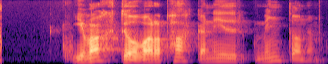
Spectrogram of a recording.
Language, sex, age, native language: Icelandic, male, 15, Icelandic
